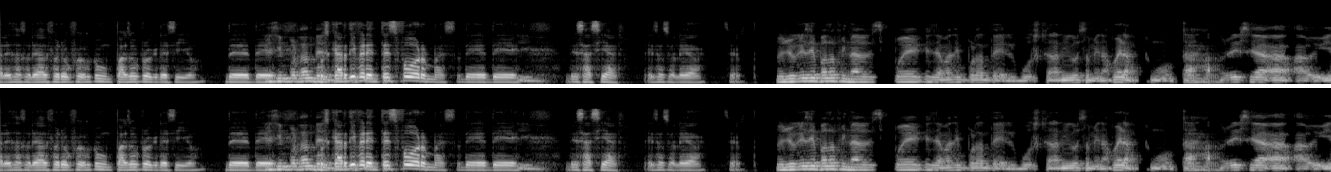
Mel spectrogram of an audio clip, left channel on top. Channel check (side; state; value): both; identical; correlation 1.00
